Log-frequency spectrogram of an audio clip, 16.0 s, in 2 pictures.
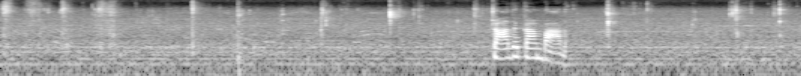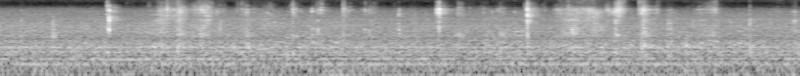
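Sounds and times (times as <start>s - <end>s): faint steady hum: 0.0s - 16.0s
crunchy chewing: 5.8s - 8.0s, 9.0s - 16.0s.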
